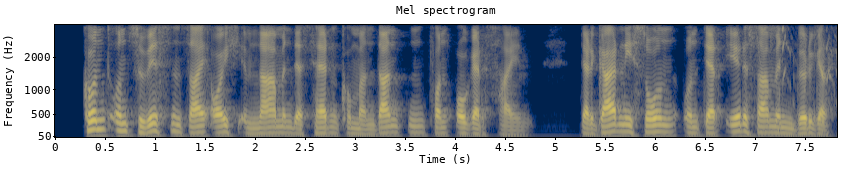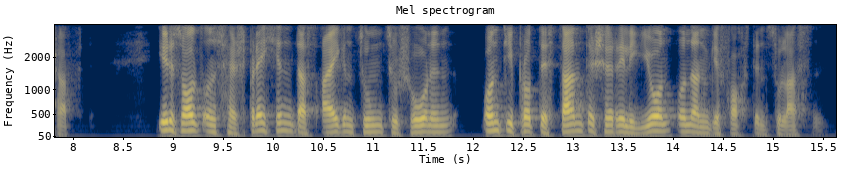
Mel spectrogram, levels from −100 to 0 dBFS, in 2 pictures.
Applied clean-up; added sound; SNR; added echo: neural mask model DeepFilterNet 3.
